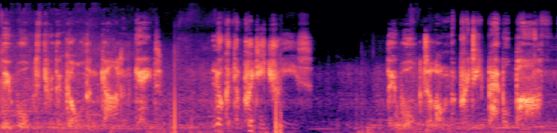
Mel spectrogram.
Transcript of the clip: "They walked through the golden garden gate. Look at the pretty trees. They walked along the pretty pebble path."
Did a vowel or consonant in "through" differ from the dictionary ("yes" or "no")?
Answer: no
